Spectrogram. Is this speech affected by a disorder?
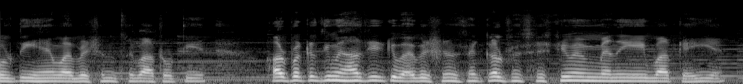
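Yes: cerebral palsy.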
